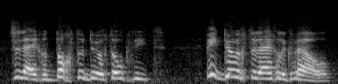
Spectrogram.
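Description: A woman's voice: sits high, lively intonation, normal speed, highs cut off. An actress playing an outspoken, protective middle-aged farm mother in a radio drama, with an emphatic, plain-spoken manner. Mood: indignant, firm. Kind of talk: radio drama acting in 1989.

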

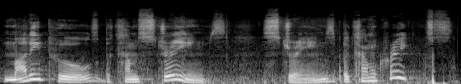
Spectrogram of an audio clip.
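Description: A woman with a very deep voice reads a children's storybook at an unhurried pace. Her delivery is measured but lively in intonation, slipping into casual questions for a small child. It is a home camera recording with some room noise. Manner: measured storybook phrasing, asking simple questions. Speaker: parent reading aloud to a small child. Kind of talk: picture-book reading mixed with casual chat to a child. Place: living room indoors.

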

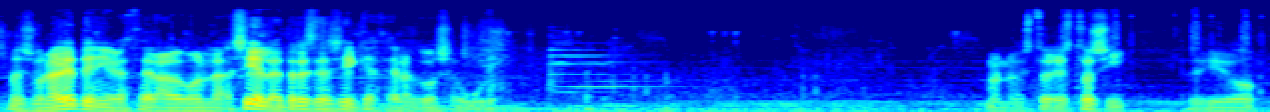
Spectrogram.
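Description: A man's voice: lowish voice, steady tone, quick pace, gravelly, sharp tone, faint music behind. A man with an accent from Spain giving casual, sarcastic gameplay commentary as a streamer. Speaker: video game streamer.

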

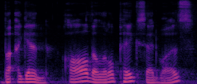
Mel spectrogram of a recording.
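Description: A man reads a children's story aloud with expressive, scripted narration. His delivery is unhurried and highly varied in pitch, and his voice has a husky grain.

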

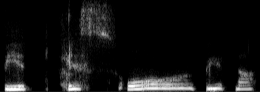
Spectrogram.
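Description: A woman's voice: high-pitched, steady tone, takes it slowly, creaky, dark tone, no room sound, lo-fi sound, exaggerated voice. A young woman playing a sly, commanding male pirate in a radio play, speaking in salty seafaring dialect. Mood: wheedling. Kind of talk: stage-style radio play acting.

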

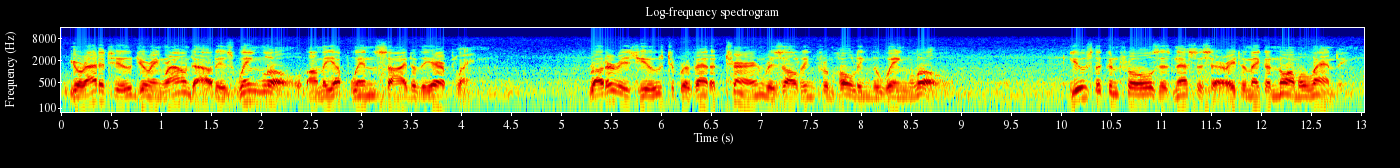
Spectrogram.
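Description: Low-voiced American training film narrator, male. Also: lively intonation. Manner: measured, matter-of-fact, formal. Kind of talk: scripted instructional narration, 1970s training film. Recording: dull, noisy old 16mm film soundtrack.

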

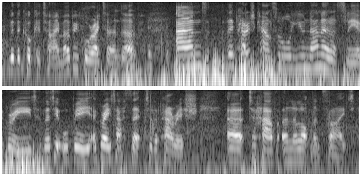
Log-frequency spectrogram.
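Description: A woman's voice: mid-range voice, background noise. An older woman delivering an earnest, modest opening speech outdoors from notes, with small hesitations and light laughs, picked up by a distant camera. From England. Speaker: allotment group founder giving an opening speech. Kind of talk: prepared speech read from notes. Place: outdoors on an open field site. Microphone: camera at a distance, no mic.

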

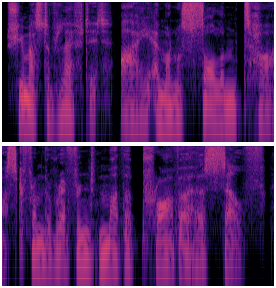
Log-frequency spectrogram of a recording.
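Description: An actor playing a grave, solemn necromancer hero in a fantasy video game, speaking in a measured, formal manner. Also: male voice, low voice, steady tone, slightly rough, dry recording, studio quality. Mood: grave, restrained. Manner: measured, somber, formal delivery. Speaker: video game player character. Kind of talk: scripted fantasy game voice lines.

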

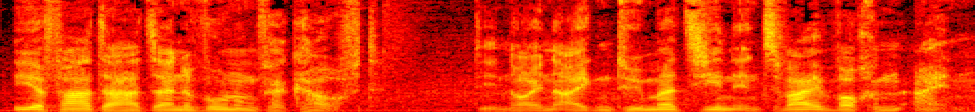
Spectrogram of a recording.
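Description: Deep-voiced brooding detective tomcat. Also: male voice, expressive, moderate pace, slight background noise. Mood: sober, probing. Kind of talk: noir game dialogue acting.

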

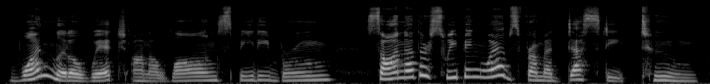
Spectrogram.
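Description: A middle-aged woman hosting children's storytime, animated and sing-song, speaking directly to young listeners. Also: medium pitch, echoey room. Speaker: children's read-aloud show host. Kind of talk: children's storytime presenting and picture-book reading.

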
